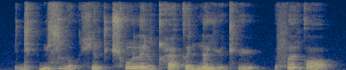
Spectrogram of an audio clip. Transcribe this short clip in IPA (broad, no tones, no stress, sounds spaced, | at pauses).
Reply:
d ɪ k bʲ ə̃ s ʎ o k ç ə̃ k t͡ʃʰ õ l ɐ̃ ʎ qʰ ɪ k ə d n ɐ̃ j y cʰ y | f ɐ̃ k ɔ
